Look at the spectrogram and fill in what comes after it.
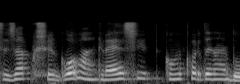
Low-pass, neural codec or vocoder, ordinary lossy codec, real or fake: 7.2 kHz; codec, 16 kHz, 1 kbps, FreqCodec, larger model; none; fake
